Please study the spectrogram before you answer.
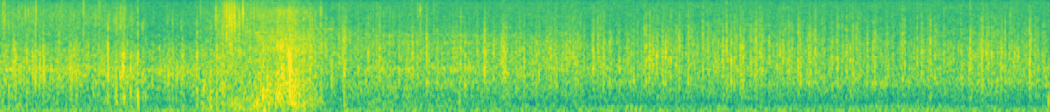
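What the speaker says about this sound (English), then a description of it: "Keep under the umbrella while the rain and thunder and lightning is going through" Heavy rain patters steadily on a fishing umbrella at Stalham Staithe during a thunderstorm, a constant dense hiss with a brief louder swell early on, no talking.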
